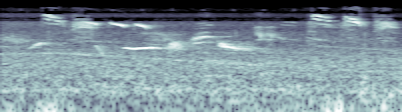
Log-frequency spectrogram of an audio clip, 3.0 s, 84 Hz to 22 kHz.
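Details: Eurasian blue tit chicks leaving their nest box in May 2011 on a very windy day: thin, high chirps, some sliding up, others dropping, in quick irregular bursts, with soft wind rumble beneath.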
